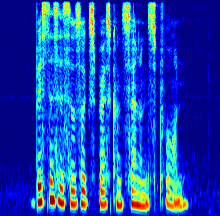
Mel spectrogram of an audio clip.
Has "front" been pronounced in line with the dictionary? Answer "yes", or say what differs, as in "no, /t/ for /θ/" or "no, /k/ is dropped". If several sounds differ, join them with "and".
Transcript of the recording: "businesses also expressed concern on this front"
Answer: no, /ɹ/ is dropped and /t/ is dropped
